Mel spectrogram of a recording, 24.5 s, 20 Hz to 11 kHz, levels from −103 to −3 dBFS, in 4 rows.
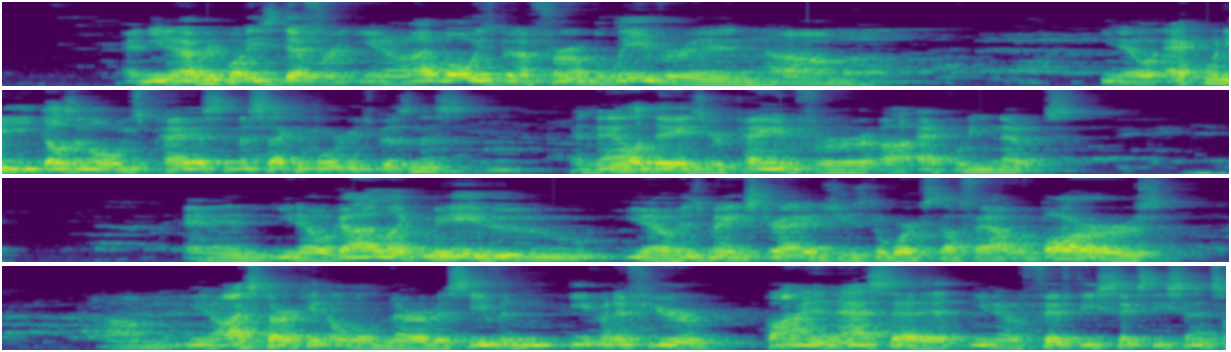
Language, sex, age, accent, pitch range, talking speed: English, male, 40-59, American, 105-135 Hz, 190 wpm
